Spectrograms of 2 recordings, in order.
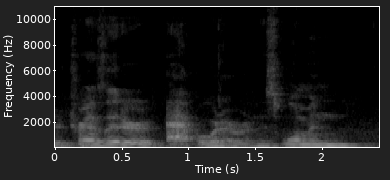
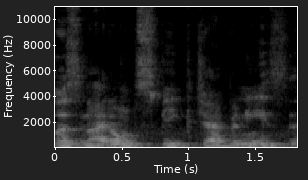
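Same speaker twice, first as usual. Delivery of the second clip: usual speaking voice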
